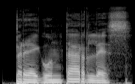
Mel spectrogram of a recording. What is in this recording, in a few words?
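toAskYouThem, Spanish, male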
